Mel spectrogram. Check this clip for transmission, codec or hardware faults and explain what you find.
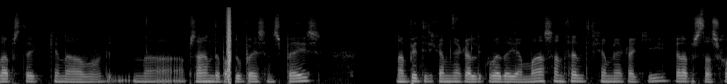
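There is one fault, a wireless microphone squelch dropout from 2.23 to 2.35 s. Hiss briefly swells, then the speech cuts to near silence for about 45 ms before returning. The radio link faded, so the receiver's squelch muted its output until the signal recovered.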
